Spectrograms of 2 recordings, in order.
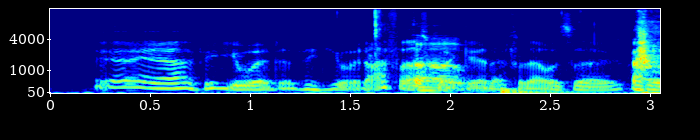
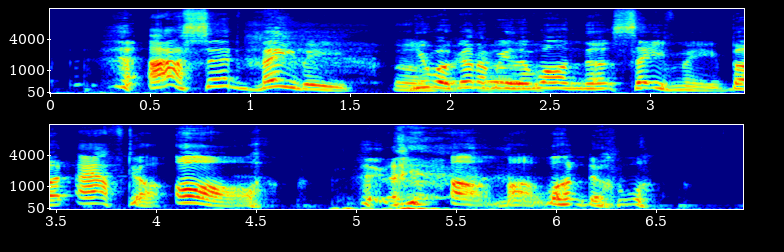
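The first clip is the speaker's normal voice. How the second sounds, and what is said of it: Sings in a put-on accent. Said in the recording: “would your brother criticize your accent there?”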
